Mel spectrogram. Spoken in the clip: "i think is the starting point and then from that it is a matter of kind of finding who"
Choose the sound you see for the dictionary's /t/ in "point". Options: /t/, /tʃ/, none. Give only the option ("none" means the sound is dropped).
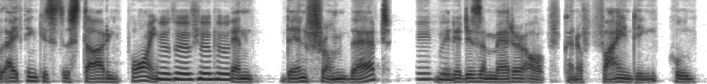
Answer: none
